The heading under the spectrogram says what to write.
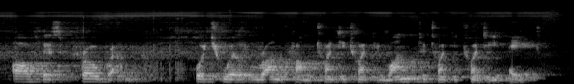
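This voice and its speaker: Slowly paced to a fair degree, a man with an Irish accent talks amid noticeable background noise and audible room echo. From Ireland. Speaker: science policy speaker at a conference. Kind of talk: conference talk. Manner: hesitant, repeating words. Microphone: slight echo.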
